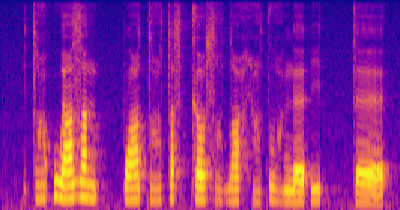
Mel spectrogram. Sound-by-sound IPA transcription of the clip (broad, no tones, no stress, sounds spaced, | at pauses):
tˤ ṳ ʔ w ɛ zˤ e n pː ɔ tˤ i̤ tˤ ɪ s kʲ u sˤ e̤ dˤ a h i̤ tˤ ðˤ i̤ ŋ ɛ ʔ i tː ɛ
